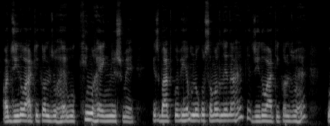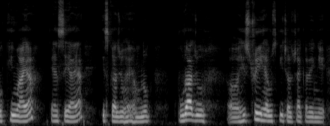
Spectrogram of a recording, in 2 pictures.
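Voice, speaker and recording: A man explaining a grammar lesson in a very dark, mellow voice. He keeps checking that his students follow, repeating the same little check-in phrase. He slows right down to drill example words one at a time. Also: a little high, poor audio. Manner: keeps checking understanding with repeated "theek hai" and "spasht ho gaya". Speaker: English teacher.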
